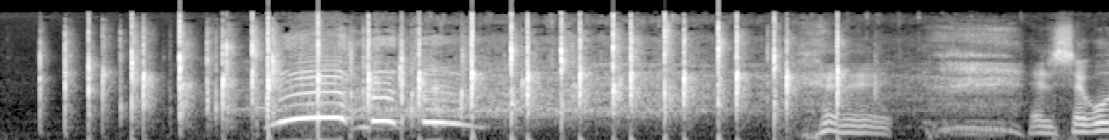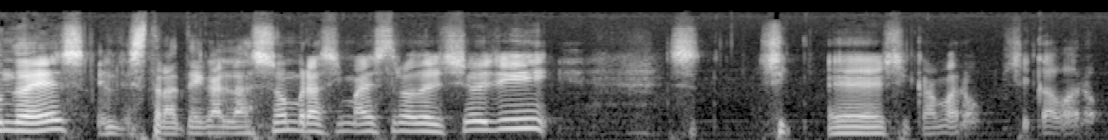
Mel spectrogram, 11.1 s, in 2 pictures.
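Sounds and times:
rhythmic clapping on a Spanish studio radio show: 0:00.0 - 0:04.8
speech: 0:01.9 - 0:02.5, 0:04.1 - 0:11.0.

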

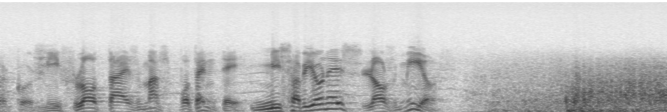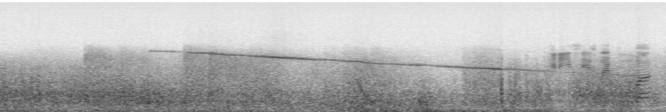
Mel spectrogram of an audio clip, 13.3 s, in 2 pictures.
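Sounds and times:
speech: 0:00.2 - 0:05.0
guided rockets launching and exploding: 0:04.6 - 0:13.3
thin whistling tone sliding downward: 0:07.6 - 0:13.2.

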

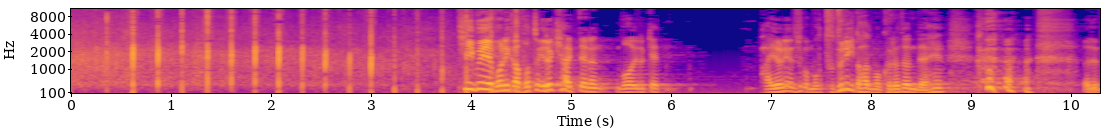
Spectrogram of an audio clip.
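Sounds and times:
audience applause: 0:00.0 - 0:03.9
speech: 0:03.9 - 0:06.2, 0:06.9 - 0:10.2
laughter: 0:09.0 - 0:10.2.

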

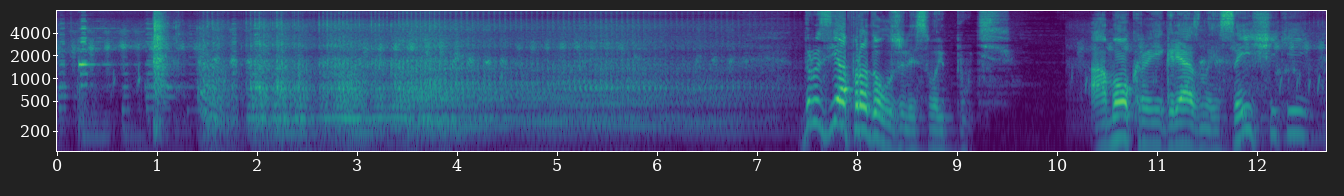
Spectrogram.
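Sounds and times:
car engine starting and driving off: 0:01.6 - 0:07.2
speech: 0:07.5 - 0:09.4, 0:10.4 - 0:12.6.

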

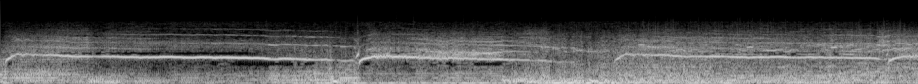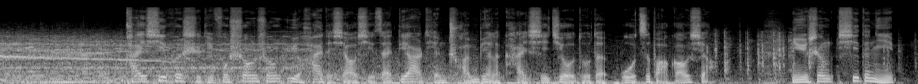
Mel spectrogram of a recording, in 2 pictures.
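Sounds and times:
parents screaming in horror: 0:00.0 - 0:13.8
speech: 0:10.8 - 0:16.4, 0:17.1 - 0:18.2.

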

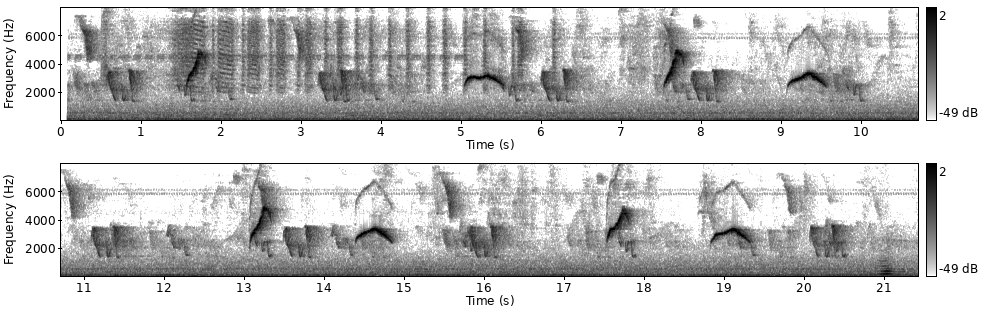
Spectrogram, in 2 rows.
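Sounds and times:
fuscous flycatcher Cnemotriccus fuscatus fuscatior singing: 0:00.6 - 0:06.4, 0:07.5 - 0:08.1, 0:09.0 - 0:10.1, 0:13.0 - 0:13.4, 0:14.3 - 0:15.0, 0:17.4 - 0:18.0, 0:18.8 - 0:19.5.

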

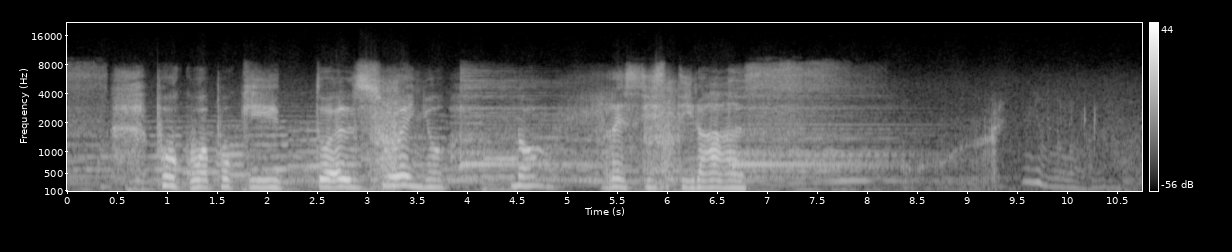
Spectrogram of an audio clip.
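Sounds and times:
speech: 0:00.9 - 0:04.8, 0:05.4 - 0:07.0
snoring: 0:03.2 - 0:10.7.

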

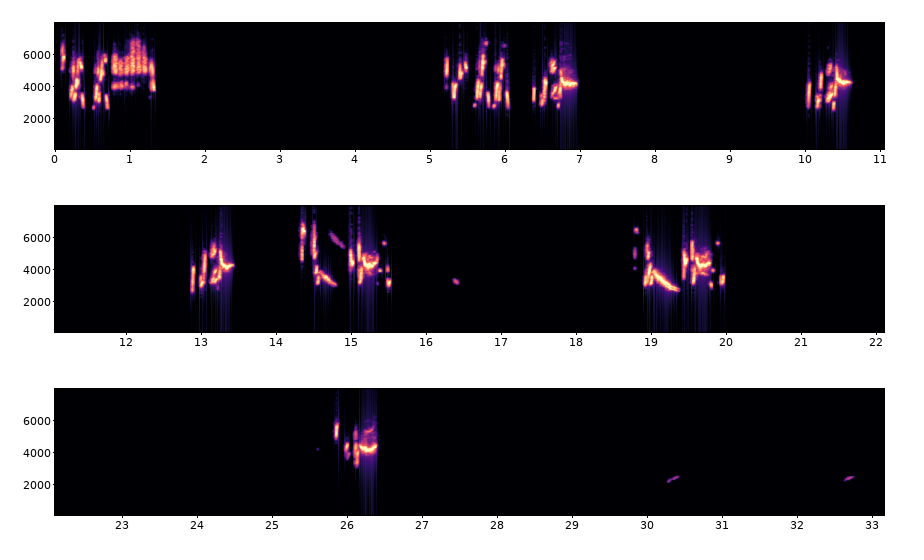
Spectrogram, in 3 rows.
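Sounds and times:
European goldfinch twittering song: 0:00.0 - 0:01.4, 0:05.2 - 0:07.0, 0:10.0 - 0:10.6, 0:12.9 - 0:13.5, 0:14.3 - 0:15.6, 0:18.8 - 0:20.0, 0:25.6 - 0:26.5.

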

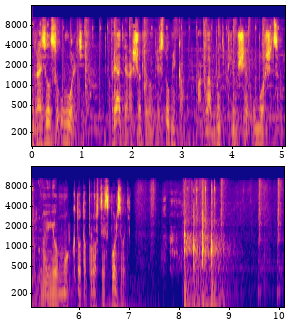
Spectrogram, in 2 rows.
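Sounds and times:
speech: 0:00.0 - 0:07.3
knocking on a door: 0:08.1 - 0:09.0.

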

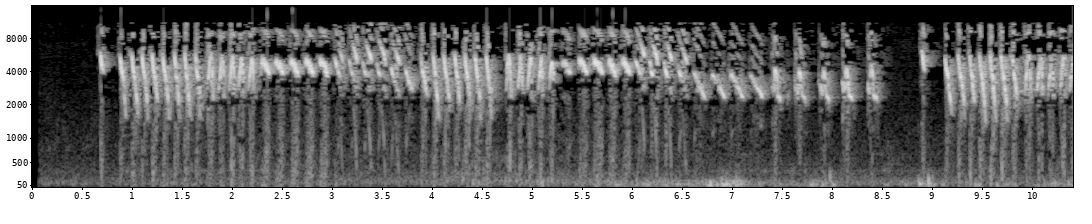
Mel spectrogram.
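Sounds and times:
Javan bush lark song: 0:00.1 - 0:10.4.

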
